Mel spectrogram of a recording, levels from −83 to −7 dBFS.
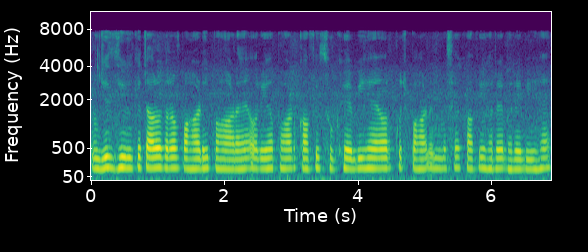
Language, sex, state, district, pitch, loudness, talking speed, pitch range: Hindi, male, Uttarakhand, Tehri Garhwal, 160 Hz, -16 LUFS, 215 wpm, 155-165 Hz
